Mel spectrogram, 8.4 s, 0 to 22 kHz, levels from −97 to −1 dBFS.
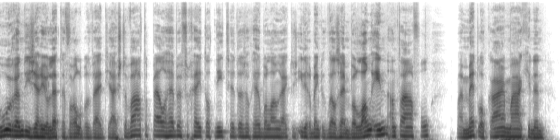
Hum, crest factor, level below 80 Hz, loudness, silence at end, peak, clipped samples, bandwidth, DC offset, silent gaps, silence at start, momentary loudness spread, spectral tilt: none; 18 dB; -44 dBFS; -27 LUFS; 0.25 s; -8 dBFS; under 0.1%; 20 kHz; under 0.1%; none; 0 s; 10 LU; -6 dB/octave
